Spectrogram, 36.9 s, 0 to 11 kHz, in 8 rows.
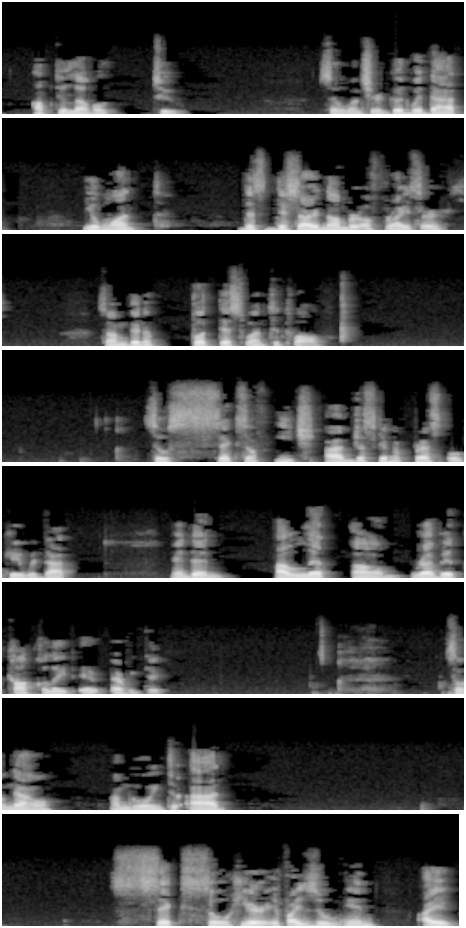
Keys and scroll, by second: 4.7 F1, 11.6 typing, 12.4 Return.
